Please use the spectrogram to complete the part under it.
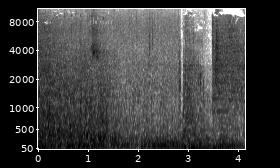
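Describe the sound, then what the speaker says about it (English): Steady rain on a Mortal Kombat video game stage, a continuous broadband wash of falling water with a low rumble beneath. "So this rain is a version I threw on for Derek because he likes rain."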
